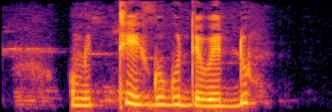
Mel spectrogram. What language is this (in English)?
Ganda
